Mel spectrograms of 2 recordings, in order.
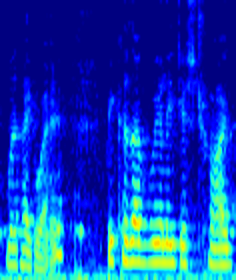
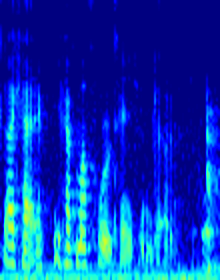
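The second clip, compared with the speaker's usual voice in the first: quiet patient prompt; 9 dB quieter than usual. Retold or imitated. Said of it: "And I'm like".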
